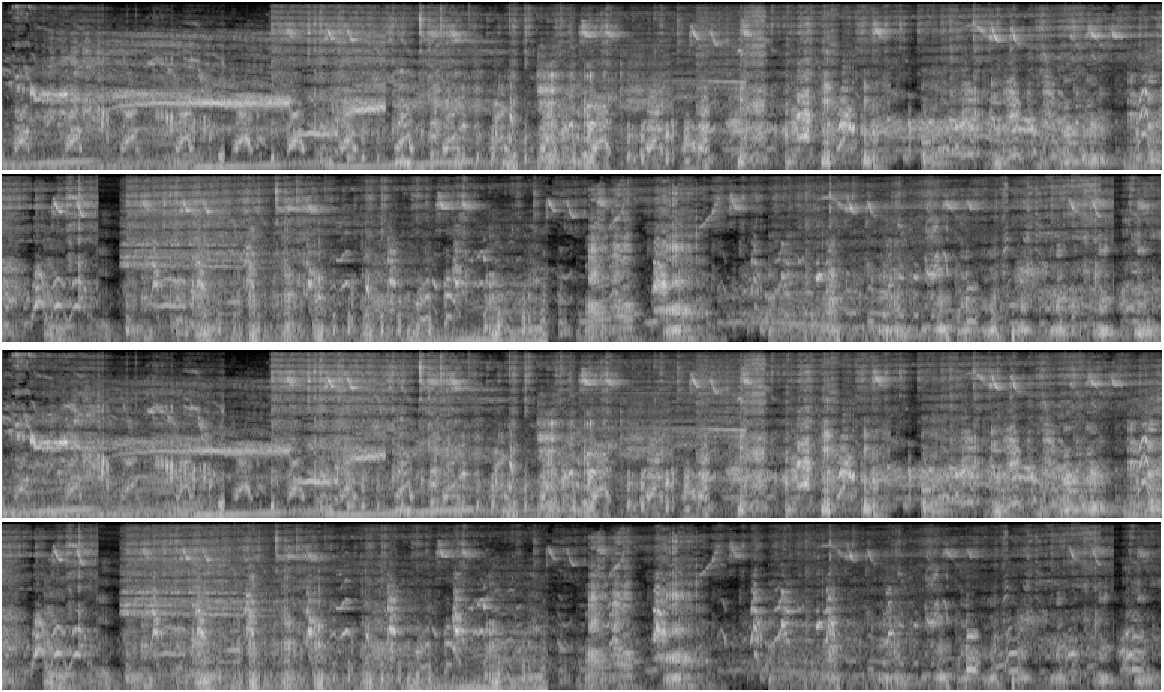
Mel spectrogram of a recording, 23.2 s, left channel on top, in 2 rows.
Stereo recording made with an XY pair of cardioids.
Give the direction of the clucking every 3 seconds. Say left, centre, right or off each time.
right, centre, centre, left, left, left, left, left.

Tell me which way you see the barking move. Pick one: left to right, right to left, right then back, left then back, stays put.
left to right.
